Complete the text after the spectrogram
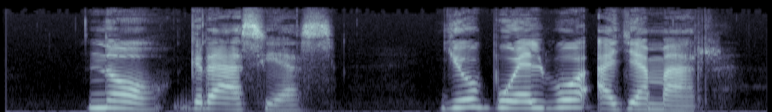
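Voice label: Spanish, female; no thank you I will call back later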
